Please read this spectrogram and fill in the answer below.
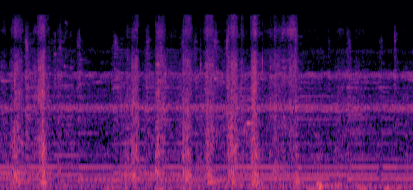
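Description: A cleaver shredding a head of cabbage on a wooden chopping board: a steady run of crisp knife strikes, about three or four a second. Background music with held tones plays underneath.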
